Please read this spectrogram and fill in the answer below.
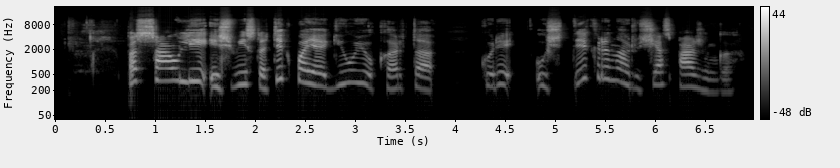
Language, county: Lithuanian, Kaunas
